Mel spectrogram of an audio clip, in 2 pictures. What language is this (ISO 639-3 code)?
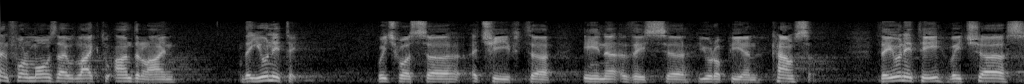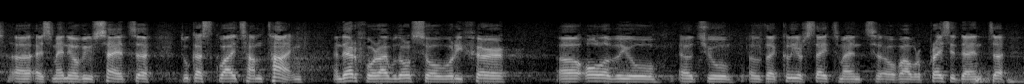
eng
